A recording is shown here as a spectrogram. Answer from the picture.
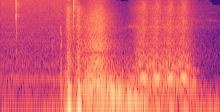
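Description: Short transition sound effect for an animated section title: a sudden hit about two-thirds of a second in, followed by a noisy swell with a few quick low pulses, fading out near the end.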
